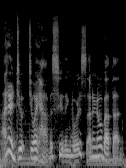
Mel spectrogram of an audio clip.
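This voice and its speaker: A man's voice: high-pitched, sing-song, fast, gravelly, soft background music. Man talking through a chess game review. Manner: rambling, with many fillers and restarts. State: strained throat after long talking. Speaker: streamer reviewing chess games. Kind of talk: casual game analysis.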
